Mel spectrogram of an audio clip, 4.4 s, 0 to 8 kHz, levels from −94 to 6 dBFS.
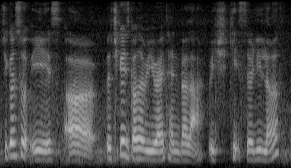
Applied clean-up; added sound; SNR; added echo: none; none; none; none.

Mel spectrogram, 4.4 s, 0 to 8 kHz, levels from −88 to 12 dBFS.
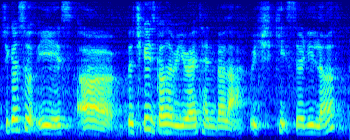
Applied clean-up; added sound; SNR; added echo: none; none; none; reverberation time 2.8 s.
